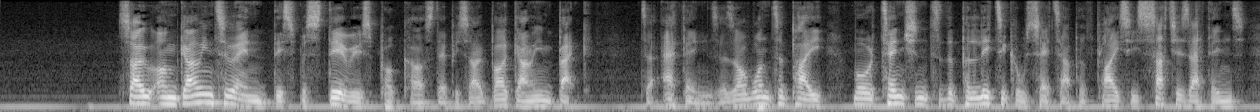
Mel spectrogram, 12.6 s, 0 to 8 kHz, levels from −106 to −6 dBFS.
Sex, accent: male, British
